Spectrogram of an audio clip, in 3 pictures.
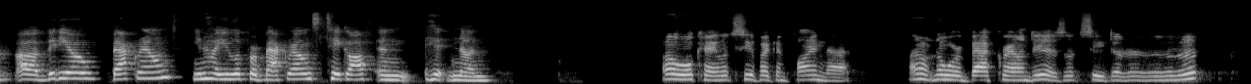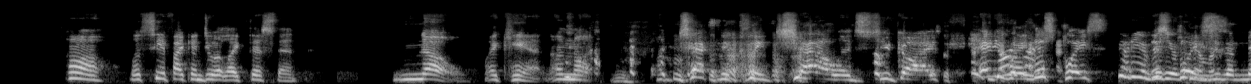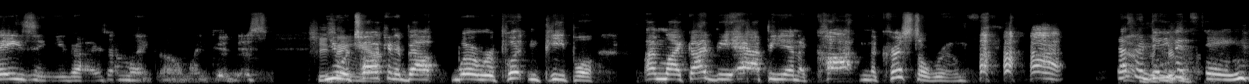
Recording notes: This was recorded LIVE on Zoom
